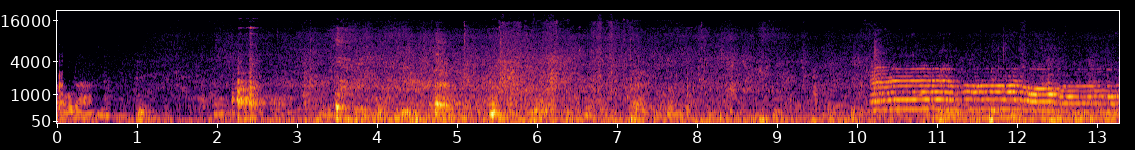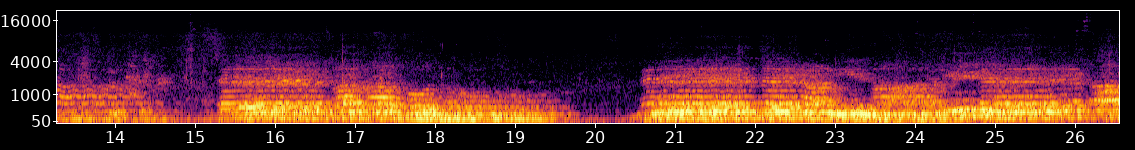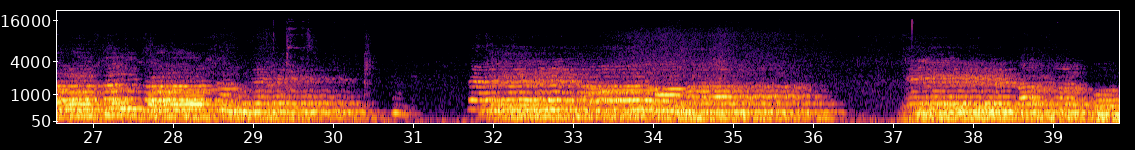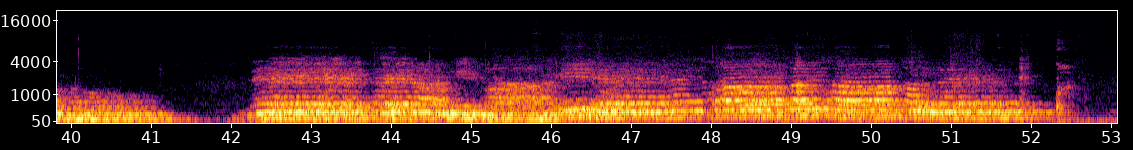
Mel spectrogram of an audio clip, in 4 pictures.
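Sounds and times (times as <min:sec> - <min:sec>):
group singing unaccompanied: 0:10.3 - 0:19.8, 0:20.4 - 0:30.7, 0:31.7 - 0:41.5, 0:42.1 - 0:52.5.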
